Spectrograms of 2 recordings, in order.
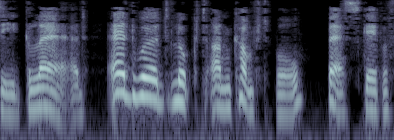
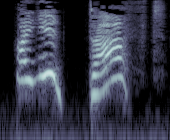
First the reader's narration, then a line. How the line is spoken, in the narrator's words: cried Gracie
